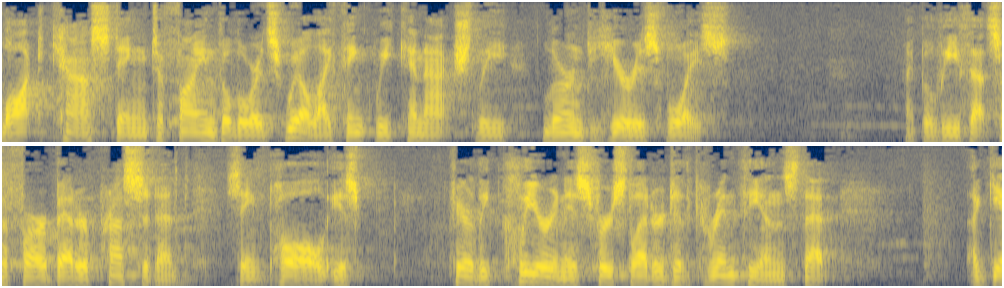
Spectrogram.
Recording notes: May 14, 2022 Morning Service. Preached in the Church of the Annunciation of the Blessed Virgin Mary, Ottawa.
